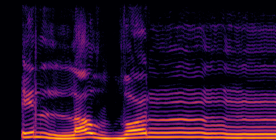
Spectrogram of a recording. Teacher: জ দিয়ে যখন এই তাসদীদ ওয়ালা নুনকে ধরবে তখন ওয়াজিব গুন্না হবে, কারণ হরকতের পরে নুনের উপর তাসদীদ।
